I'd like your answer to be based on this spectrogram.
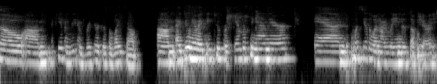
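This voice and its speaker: There is audible room echo around a woman speaking with a fairly low pitch. Her intonation varies in an ordinary way. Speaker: local political club organizer. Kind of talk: club meeting announcements. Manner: fast; filler-heavy, casual.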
